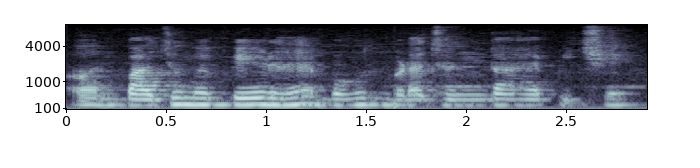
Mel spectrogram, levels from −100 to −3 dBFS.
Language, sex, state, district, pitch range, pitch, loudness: Hindi, female, Chhattisgarh, Bastar, 160-185 Hz, 170 Hz, -25 LUFS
